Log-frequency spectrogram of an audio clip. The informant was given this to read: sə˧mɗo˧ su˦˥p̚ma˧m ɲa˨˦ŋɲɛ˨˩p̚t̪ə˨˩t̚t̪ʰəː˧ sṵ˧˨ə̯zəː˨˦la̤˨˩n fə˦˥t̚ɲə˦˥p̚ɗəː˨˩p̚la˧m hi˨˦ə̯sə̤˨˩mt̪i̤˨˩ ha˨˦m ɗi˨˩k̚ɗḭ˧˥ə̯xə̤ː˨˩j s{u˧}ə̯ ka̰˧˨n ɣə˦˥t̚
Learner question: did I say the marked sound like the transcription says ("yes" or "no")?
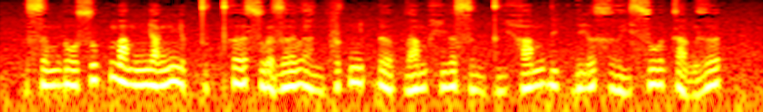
yes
